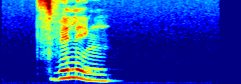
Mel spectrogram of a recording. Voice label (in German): "zwilling", German; masculine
